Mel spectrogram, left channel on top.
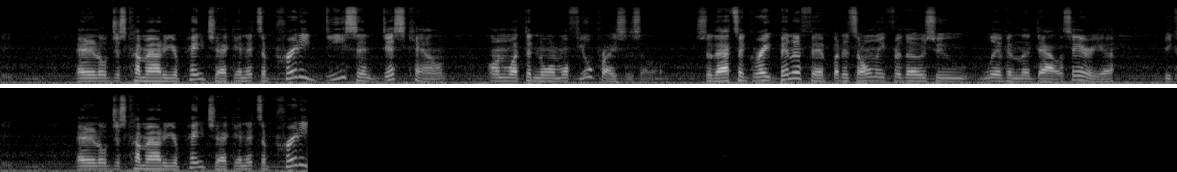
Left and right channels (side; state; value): right; drops out; at 3.1 s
